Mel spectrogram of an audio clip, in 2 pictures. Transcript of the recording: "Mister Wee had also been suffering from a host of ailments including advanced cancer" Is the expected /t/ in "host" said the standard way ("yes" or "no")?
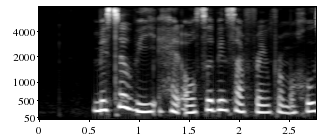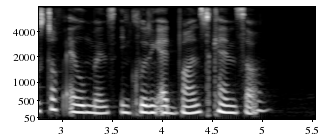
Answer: yes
